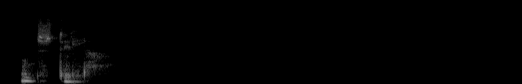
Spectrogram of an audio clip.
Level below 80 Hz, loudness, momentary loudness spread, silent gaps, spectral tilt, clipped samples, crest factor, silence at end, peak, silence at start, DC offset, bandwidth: -82 dBFS; -41 LUFS; 13 LU; none; -5 dB/octave; under 0.1%; 22 dB; 4.15 s; -26 dBFS; 0.2 s; under 0.1%; 10.5 kHz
